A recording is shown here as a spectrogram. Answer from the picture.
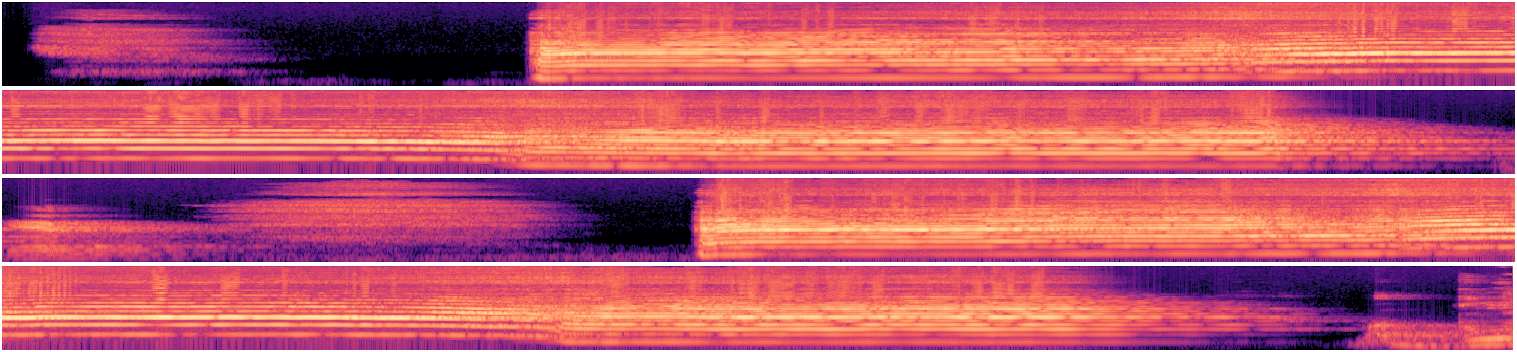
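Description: Trumpet leadpipe buzz, blown twice with a short gap: a held buzzy tone that flicks up an octave at the harmonic click, holds, and then drops back to the starting pitch. The player is reaching the upper octave with air support, where it tends to sit a little flat.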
